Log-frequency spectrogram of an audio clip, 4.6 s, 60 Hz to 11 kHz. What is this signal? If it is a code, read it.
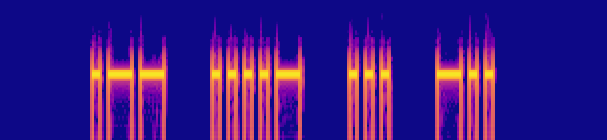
Morse code, heard as a keyed tone, about 20 wpm, spaced as for 14 wpm, 700 Hz. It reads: W4SD
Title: 122 Lesson 20g - Number 3 - Call Signs 20wpm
